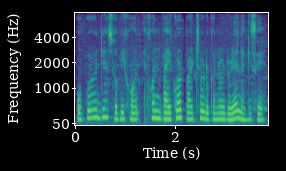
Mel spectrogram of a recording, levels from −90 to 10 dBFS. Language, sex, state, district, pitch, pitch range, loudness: Assamese, male, Assam, Sonitpur, 170 Hz, 165-195 Hz, -16 LUFS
